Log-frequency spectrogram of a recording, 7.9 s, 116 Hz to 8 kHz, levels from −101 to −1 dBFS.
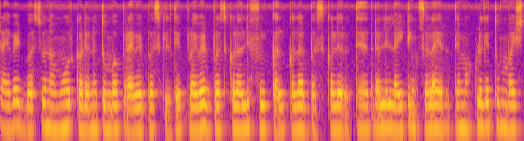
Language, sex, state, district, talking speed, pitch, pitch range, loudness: Kannada, female, Karnataka, Chamarajanagar, 185 wpm, 170 Hz, 165-175 Hz, -17 LUFS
